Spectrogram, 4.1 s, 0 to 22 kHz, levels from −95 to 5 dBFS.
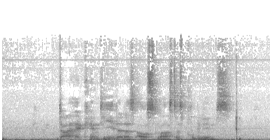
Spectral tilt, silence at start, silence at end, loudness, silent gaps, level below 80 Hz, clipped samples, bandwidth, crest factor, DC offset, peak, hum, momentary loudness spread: -4 dB/octave; 0.05 s; 0 s; -35 LUFS; none; -38 dBFS; under 0.1%; 16.5 kHz; 18 dB; under 0.1%; -16 dBFS; none; 8 LU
